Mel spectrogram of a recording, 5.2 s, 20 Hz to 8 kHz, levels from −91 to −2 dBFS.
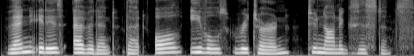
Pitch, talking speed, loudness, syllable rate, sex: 205 Hz, 115 wpm, -17 LUFS, 4.2 syllables/s, female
